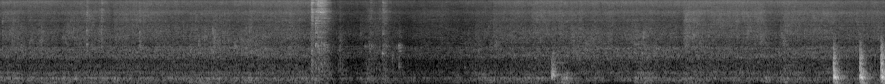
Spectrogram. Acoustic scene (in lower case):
kitchen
